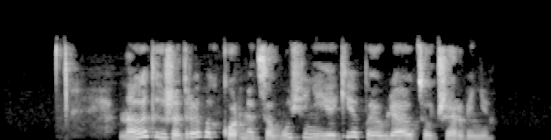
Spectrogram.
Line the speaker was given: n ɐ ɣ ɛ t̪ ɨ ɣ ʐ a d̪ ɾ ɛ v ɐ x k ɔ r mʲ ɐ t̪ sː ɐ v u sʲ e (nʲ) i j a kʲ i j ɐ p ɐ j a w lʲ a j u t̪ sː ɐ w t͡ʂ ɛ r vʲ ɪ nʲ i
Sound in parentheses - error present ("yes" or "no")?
no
